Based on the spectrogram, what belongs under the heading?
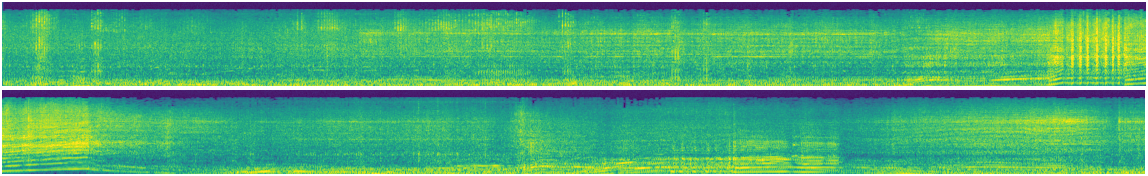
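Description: Honda Civic hatchback drag cars' four-cylinder engines idling and being revved while staging. The pitch climbs and falls in several sweeps, with one big rev in the middle and a cluster of shorter blips later.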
